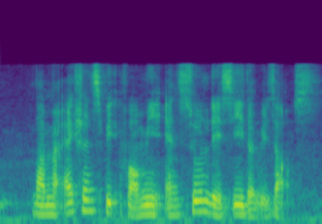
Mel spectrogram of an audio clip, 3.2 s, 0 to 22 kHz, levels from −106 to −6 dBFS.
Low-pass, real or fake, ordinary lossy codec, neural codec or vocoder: none; fake; none; codec, 16 kHz, 8 kbps, FreqCodec, smaller model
